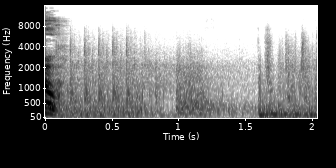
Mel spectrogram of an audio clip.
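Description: Faint, rapid crackle of distant machine-gun fire, a battle sound effect, dipping briefly about a second and a half in.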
